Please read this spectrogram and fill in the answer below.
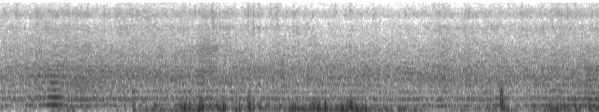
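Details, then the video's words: Bees collecting pollen give an even droning buzz, partly masked by frequent low rumbling thumps and wind-like bursts, with a short sharp tone near five seconds. "Relaxing Bee Sounds. Сбор пыльцы."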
